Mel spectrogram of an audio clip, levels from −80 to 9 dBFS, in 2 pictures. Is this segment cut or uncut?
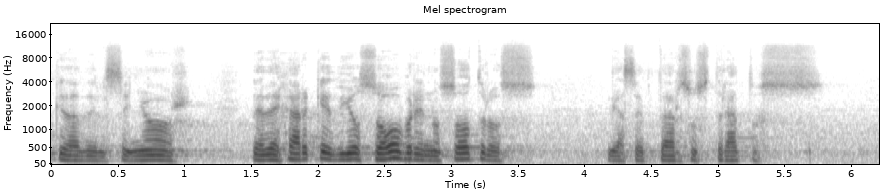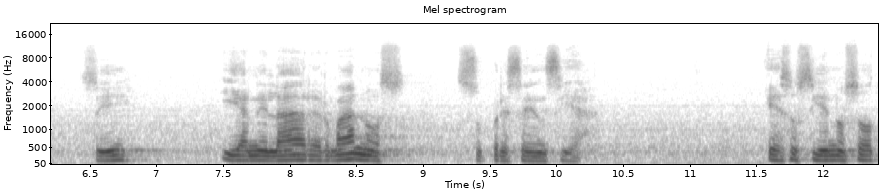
uncut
